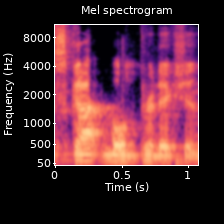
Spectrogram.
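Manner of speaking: ordinary talk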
